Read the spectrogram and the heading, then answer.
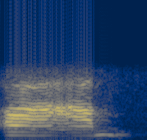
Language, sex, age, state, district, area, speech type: Hindi, female, 45-60, Uttar Pradesh, Prayagraj, rural, conversation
